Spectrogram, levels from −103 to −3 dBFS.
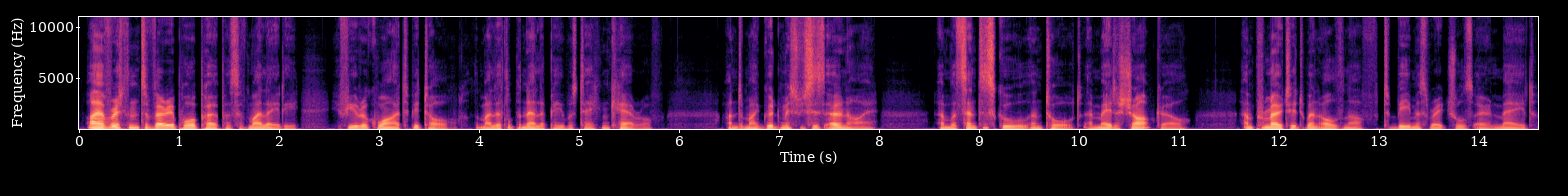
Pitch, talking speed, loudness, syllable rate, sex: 110 Hz, 220 wpm, -24 LUFS, 5.9 syllables/s, male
